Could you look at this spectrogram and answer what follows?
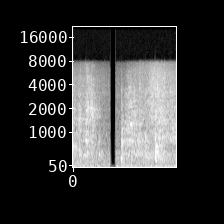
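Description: Meatballs sizzle in butter in a pan while being stirred, a steady loud frying hiss broken by scraping stir strokes and a brief dropout, with no talk.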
